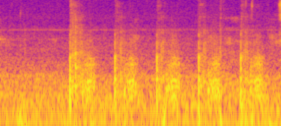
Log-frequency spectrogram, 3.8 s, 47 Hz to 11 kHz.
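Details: Quick rhythmic mechanical pulses, about 107 a minute, over a soft motor hum: an Ardo Alyssa electric breast pump in massage mode, stepping down through its cycle settings from 8.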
